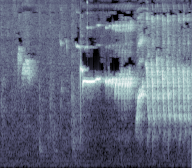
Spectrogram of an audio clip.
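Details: Young white-rumped shama practising its song: a few soft whistled notes, then a long steady clear whistle that breaks into a loud, rapid, rattling trill of repeated notes.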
